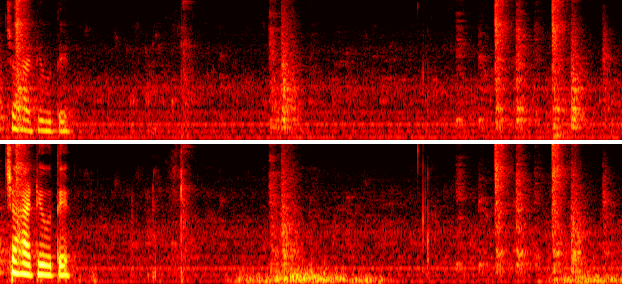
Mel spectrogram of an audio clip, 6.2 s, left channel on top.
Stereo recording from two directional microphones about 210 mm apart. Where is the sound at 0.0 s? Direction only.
35° right (ahead or behind).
